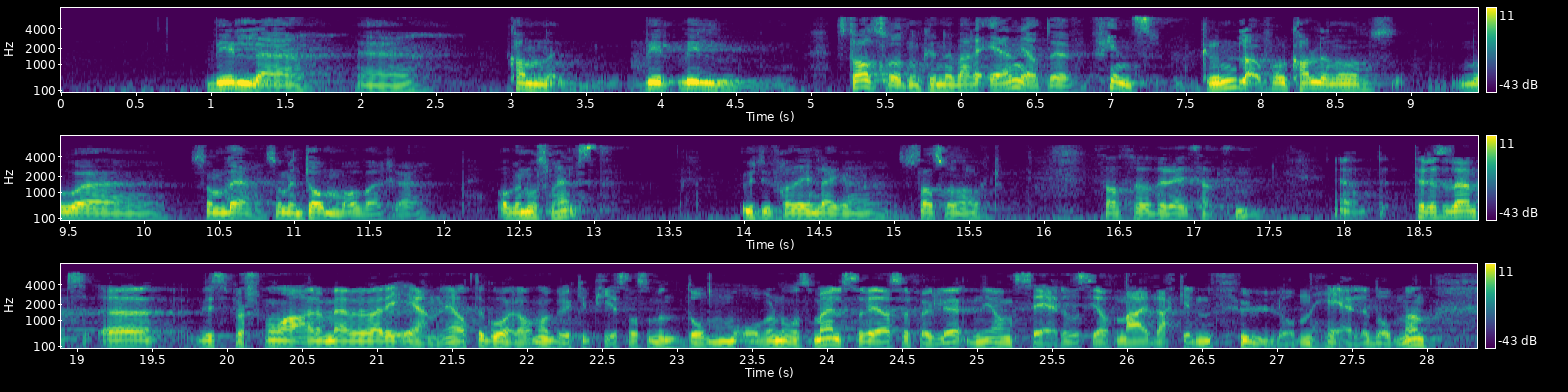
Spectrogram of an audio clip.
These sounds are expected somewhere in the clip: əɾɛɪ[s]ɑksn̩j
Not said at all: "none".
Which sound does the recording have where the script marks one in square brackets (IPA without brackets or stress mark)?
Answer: s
